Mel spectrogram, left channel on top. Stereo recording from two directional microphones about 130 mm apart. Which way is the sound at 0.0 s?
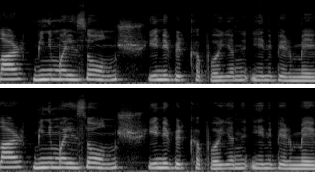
20° right (ahead or behind).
